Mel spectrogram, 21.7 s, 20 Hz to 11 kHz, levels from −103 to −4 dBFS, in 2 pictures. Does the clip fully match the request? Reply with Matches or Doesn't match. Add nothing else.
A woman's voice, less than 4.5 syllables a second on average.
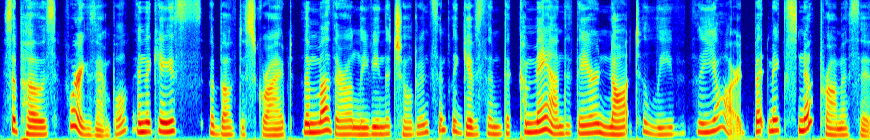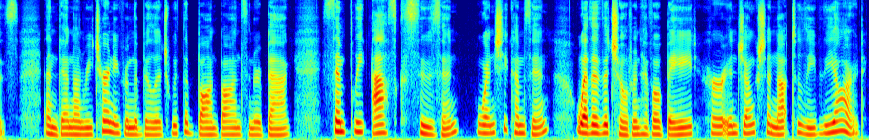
Doesn't match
